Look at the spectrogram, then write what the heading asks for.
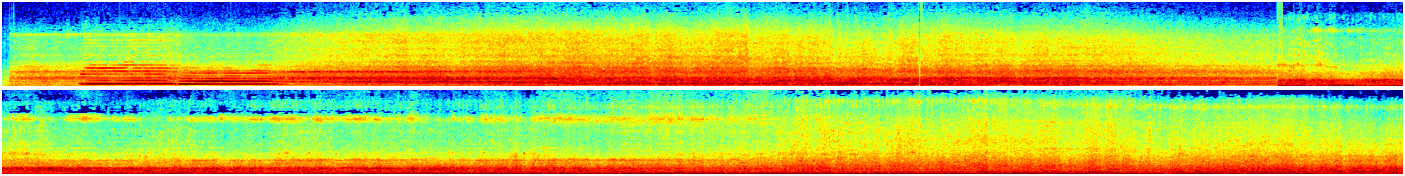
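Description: A diesel passenger train sounds a two-tone horn about a second in, a higher note then a lower one, and runs past with a loud rushing rumble. After a sudden change about halfway through, a diesel train passes close by with a steady low engine drone and wheel noise.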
